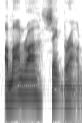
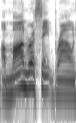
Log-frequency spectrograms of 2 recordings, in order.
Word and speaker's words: Amon-Ra St. Brown: Amon-Ra St. Brown. – Amon-Ra St. Brown.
